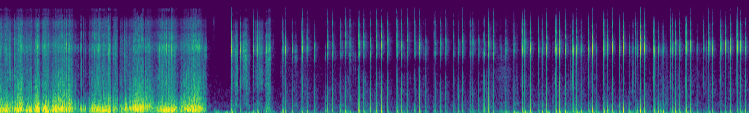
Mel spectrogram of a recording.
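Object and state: Wooden jar lid, scratched and tapped.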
